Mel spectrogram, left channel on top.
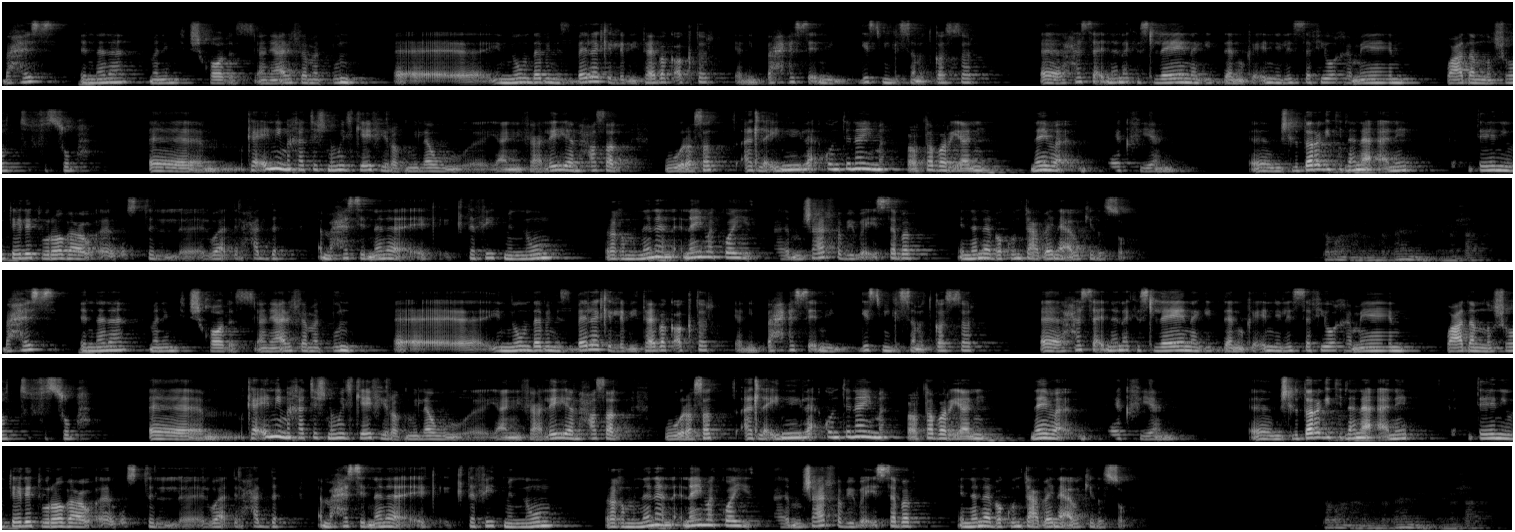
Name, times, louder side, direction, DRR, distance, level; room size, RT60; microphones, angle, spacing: voice 1, 0.0-3.5 3.9-9.7 10.4-14.0 14.4-16.0 16.6-22.2 22.5-24.9 25.4-26.8 27.6-29.2 29.9-33.0 33.4-35.7 36.3-39.3 39.8-41.4, right 2 dB, 30° right, 10 dB, 0.9 m, -30 dB
voice 2, 28.4-28.8 30.2-30.4 36.7-36.9 43.4-44.9, equal, 15° left, -4 dB, 4.4 m, -44 dB
18.0 x 11.0 x 7.1 m, 0.68 s
head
